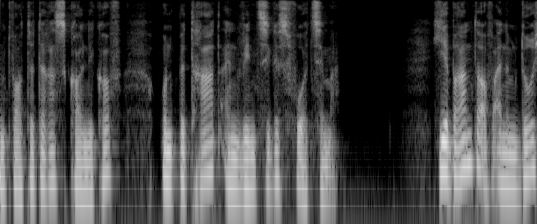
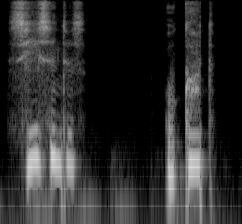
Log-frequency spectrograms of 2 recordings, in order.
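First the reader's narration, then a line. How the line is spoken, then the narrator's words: Weak cry. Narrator (German): rief Sonja mit schwacher Stimme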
